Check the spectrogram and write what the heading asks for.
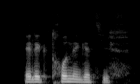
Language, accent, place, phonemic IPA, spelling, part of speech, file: French, France, Lyon, /e.lɛk.tʁo.ne.ɡa.tif/, électronégatif, adjective, LL-Q150 (fra)-électronégatif.wav
- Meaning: electronegative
